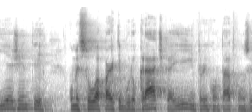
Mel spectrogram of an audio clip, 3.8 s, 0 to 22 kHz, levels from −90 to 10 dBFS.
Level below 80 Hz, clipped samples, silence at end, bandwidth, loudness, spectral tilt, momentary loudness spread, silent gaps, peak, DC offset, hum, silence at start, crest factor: -54 dBFS; under 0.1%; 0 s; 14 kHz; -26 LUFS; -6 dB/octave; 10 LU; none; -8 dBFS; under 0.1%; none; 0 s; 18 dB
